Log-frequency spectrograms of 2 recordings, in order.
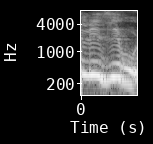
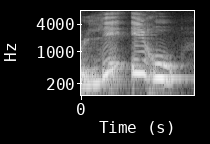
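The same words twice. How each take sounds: First: A z sound links les to héros. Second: No z sound links les to héros. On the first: The speaker calls it wrong. "On ne va pas dire les héros" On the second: The speaker calls it right. "on ne va pas faire la liaison"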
